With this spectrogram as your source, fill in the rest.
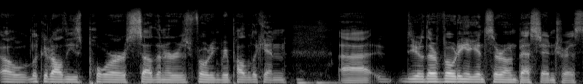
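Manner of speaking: normal talking voice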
